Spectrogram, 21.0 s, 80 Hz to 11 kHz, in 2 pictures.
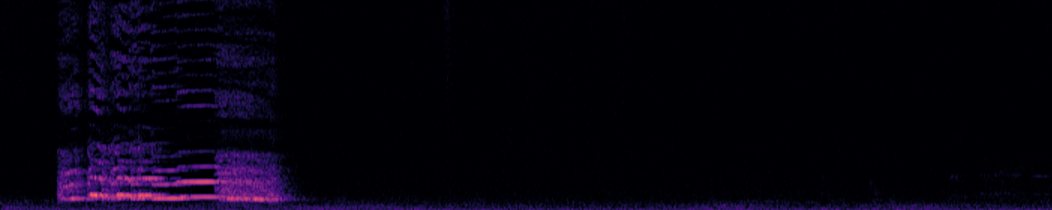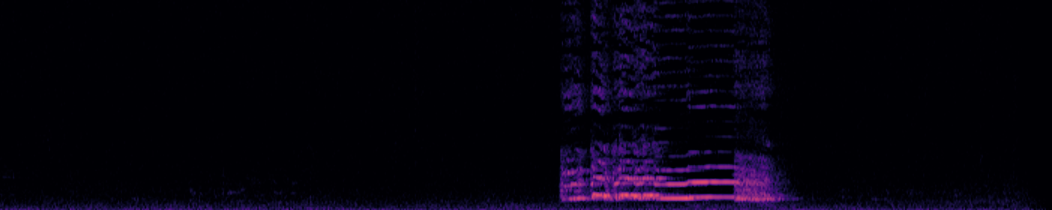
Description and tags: A cock sound in a closed space. Recorded with Edirol R-09 and its built-in microphones.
